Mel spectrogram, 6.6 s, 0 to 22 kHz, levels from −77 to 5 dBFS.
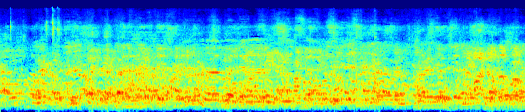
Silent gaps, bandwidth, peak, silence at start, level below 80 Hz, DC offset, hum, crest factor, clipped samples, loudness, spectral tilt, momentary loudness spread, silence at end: none; 17 kHz; 0 dBFS; 0 s; -58 dBFS; under 0.1%; none; 10 dB; under 0.1%; -11 LUFS; -2 dB/octave; 3 LU; 0 s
